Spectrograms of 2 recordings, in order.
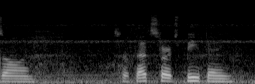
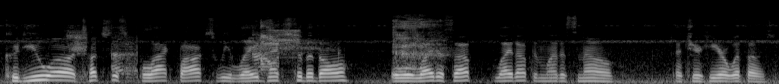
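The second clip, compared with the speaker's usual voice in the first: louder, addressing someone unseen; calling to a spirit; 6 dB louder than usual. Real, not acted. Ghost hunter asks a spirit to touch a box, calling out. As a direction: call out a request to a spirit.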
